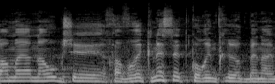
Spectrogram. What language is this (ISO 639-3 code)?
heb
